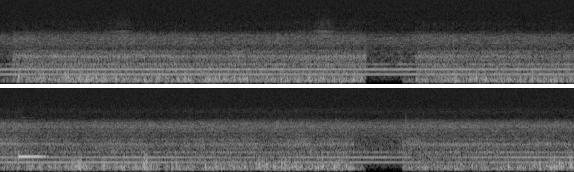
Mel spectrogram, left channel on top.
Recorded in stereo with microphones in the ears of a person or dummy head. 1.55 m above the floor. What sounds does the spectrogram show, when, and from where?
Only background noise.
